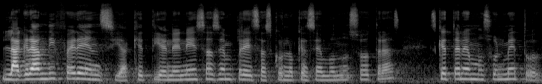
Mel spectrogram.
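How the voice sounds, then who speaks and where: A woman speaks with a normal speaking voice at a fairly high pitch. Her intonation stays fairly even, and her pace is moderate. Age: 30s. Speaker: meditation teacher and entrepreneur. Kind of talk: interview.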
